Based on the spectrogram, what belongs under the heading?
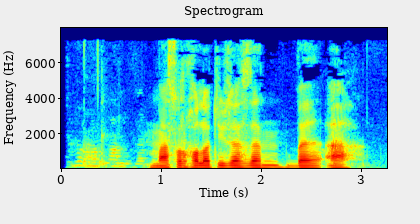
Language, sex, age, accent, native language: Uzbek, male, 25-34, Qoraqalpog'iston, Uzbek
